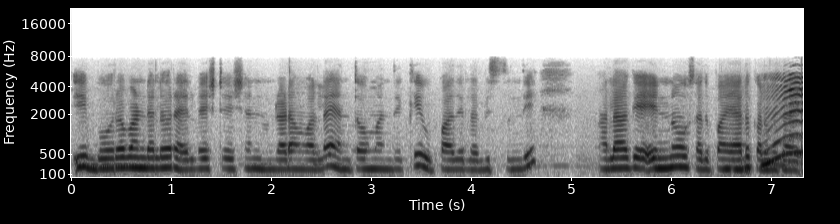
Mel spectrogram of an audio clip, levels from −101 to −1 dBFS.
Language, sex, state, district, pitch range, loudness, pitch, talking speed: Telugu, female, Telangana, Nalgonda, 190-220 Hz, -16 LUFS, 200 Hz, 125 wpm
